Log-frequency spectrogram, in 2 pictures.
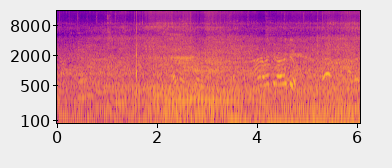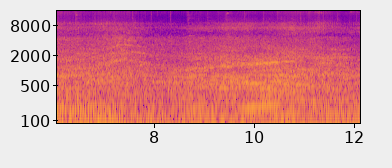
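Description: A motorcycle engine running slowly close by, a steady low hum from about three seconds in until near the end, with a few brief voices of people nearby.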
